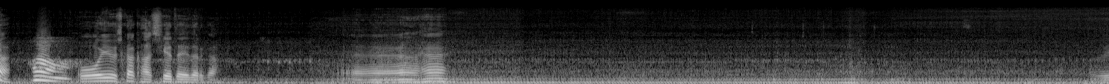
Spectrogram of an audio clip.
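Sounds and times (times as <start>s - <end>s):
motorcycle engine running: 0.0s - 11.0s
road and wind noise: 0.0s - 11.0s.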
